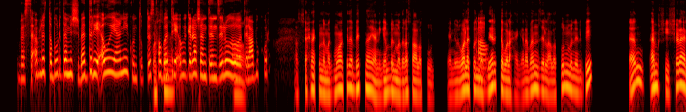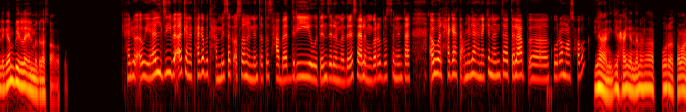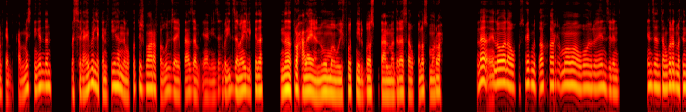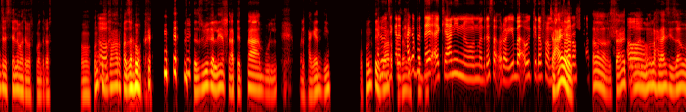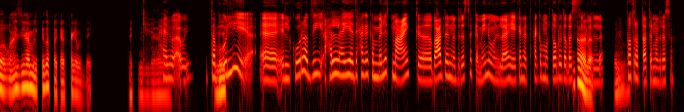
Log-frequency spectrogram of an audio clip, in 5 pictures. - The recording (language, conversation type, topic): Arabic, podcast, إيه هي الأغنية اللي بتفكّرك بذكريات المدرسة؟
- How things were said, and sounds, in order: other background noise; laughing while speaking: "أزوغ التزويغة اللي هي بتاعة التعب"; chuckle; tapping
